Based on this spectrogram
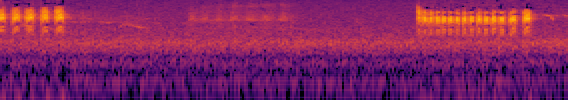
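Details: Eurasian blue tit song: a short burst of high, rapid repeated notes, a quiet pause with soft distant calls, then a longer ringing trill of about fifteen quick, evenly spaced notes.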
